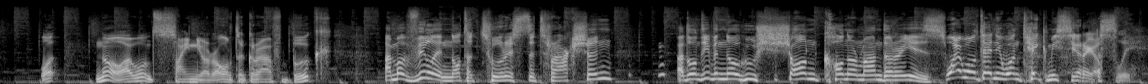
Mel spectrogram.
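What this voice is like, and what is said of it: Poor put-on Scottish accent. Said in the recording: “making me do Sean Connery as that Skinnermander's voice. My Scottish accent is terrible.”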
